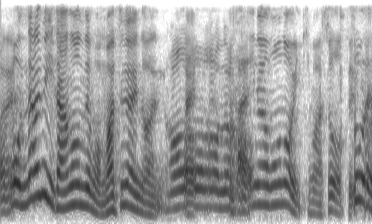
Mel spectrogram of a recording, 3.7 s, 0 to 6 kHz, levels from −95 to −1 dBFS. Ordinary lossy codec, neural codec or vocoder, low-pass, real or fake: none; vocoder, 22.05 kHz, 80 mel bands, HiFi-GAN; 5.4 kHz; fake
